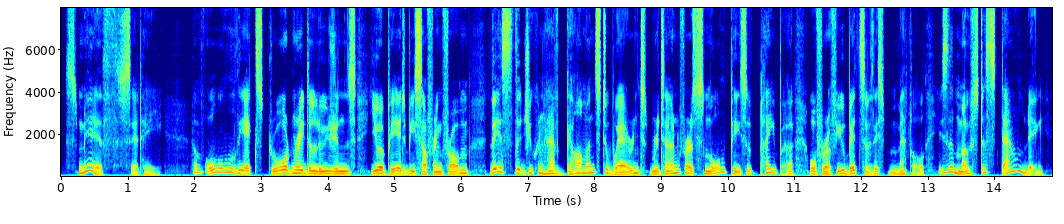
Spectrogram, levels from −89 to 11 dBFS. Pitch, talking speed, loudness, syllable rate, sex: 135 Hz, 170 wpm, -17 LUFS, 4.4 syllables/s, male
